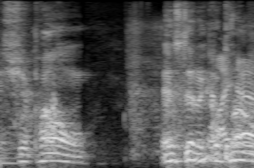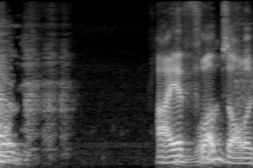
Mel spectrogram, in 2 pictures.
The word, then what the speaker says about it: Capone: saying Chapone instead of Capone. I have flubs all the time. I got, like, what is it? Apraxia. No, John, that is unforgivable. Calling Al Capone, Al Chapone.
